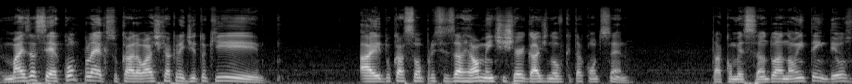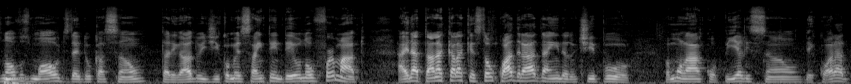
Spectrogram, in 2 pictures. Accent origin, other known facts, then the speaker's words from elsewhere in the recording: Poá, São Paulo, Brazil; eu moro em Poá, né? Grande São Paulo, muito longe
